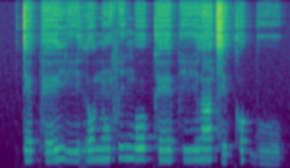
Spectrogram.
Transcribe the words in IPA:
te˨pʰeː˨˦ jiː˨ro˦nũ˦ fi˦ŋoː˦ kʰeː˦pʰiː˦ lã˦t͡sɪ˨kʰo˦ ɡ͡buː˨

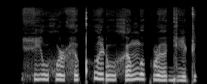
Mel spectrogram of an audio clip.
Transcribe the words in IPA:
hiːwxʷə˞ɭhɘ kʷʰiːɽuːxœ ŋʷɘːkʷɭɘː ɡiːʈ

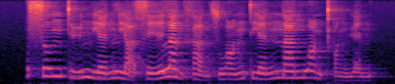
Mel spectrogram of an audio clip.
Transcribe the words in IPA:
sɤ˥ŋt̪y˧˥ n̪jɛ˧˥nljä̰˨˩ se˧˥ɪ̯la˥˩nxa̰˨˩n swɑ˧˥ŋt̪jɛ˧˥nn̪ä˥ n̪wɑ˥˩ŋkʰɑ˩ŋn̪ɥɛ˩n

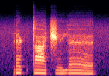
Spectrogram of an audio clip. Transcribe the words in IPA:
ɾɛʈ tat͡ʃe jɛ

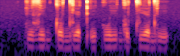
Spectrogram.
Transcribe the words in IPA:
kiziɡto dʲɛ kʼikwiɡo tʲɛdi

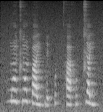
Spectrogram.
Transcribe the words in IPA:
bɔ̃˥˧t͡ɕɔ̃˥˧pa˨˩j be˨ʔpə˦k̚ t̪ʰa˨˩hu˦p̚t͡ɕa˥˧j

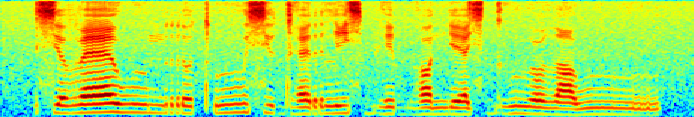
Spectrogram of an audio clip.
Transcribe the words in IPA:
sʲɒvæːwuːm rotʼuːsʲu dʱærlisʲbʱe bʱɒnʲæːsʲɡʱuːðˤæ wuː

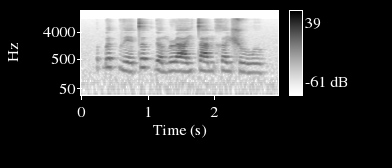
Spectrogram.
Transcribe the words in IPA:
ɓə˦˥k̚ve˨˩˨t̪ə˦˥k̚ ɗə˨˩˨mɹa˨˩˦j t̪a˧mxə˧jʂu˨˩wu˨˩k̚

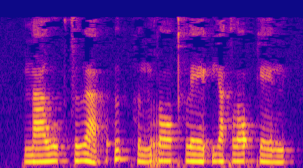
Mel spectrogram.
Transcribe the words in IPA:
naː˦˥wu˦˥k̚sɯ˥˩a̯ | ʔɯ˥˩k̚hɯ˩˦ŋrɔː˧ kʰleː˧ ʔi˧a̯klɔ˦˥ʔke˧n

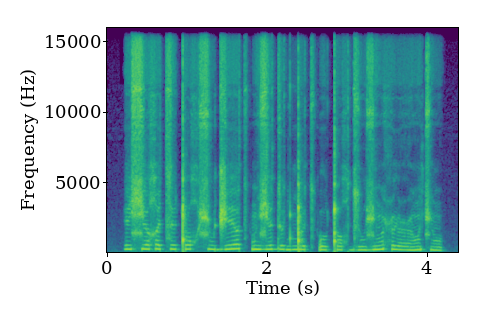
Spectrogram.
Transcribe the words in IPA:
eɕɘχe t͡sɘǃoχ ɕud͡ʒeɐ̯t͡sʼũ ʑɘdɵd ŋ͡ǃɵt͡sʼoǃoχ d͡zuʑũħy ʕõt͡ɕõ

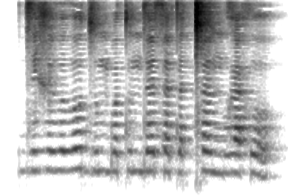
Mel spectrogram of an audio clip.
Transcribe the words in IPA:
d͡zeʒøðʊðo d͡zumbɒtundɜ sataǀʰɜ ŋuɣaxo

